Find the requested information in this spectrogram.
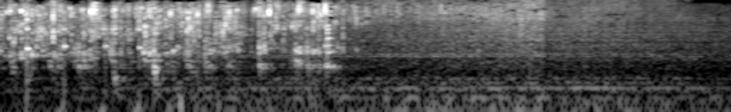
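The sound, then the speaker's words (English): A cold drink is poured after opening. A bright, fizzing trickle with small crackles lasts about a second and a half, then settles into a softer, smoother flow that fades, with no talk. “Let's crack open a cold one. Here we go. Crack open a cold one.”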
